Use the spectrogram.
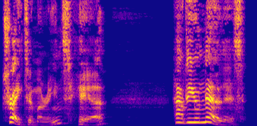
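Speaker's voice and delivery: shocked disbelief. Acted. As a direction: blurt it out in alarm. Colonel shocked by news.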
